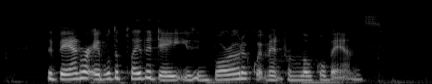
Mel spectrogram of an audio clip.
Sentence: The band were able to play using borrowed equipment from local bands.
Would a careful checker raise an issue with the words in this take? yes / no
yes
